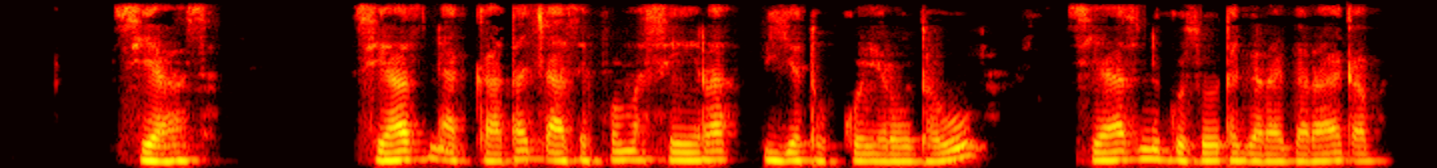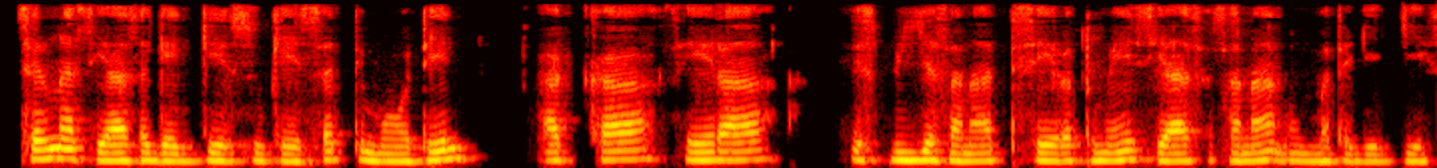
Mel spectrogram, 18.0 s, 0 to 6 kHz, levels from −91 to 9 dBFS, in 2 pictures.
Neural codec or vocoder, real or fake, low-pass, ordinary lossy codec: vocoder, 24 kHz, 100 mel bands, Vocos; fake; 5.4 kHz; AAC, 32 kbps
